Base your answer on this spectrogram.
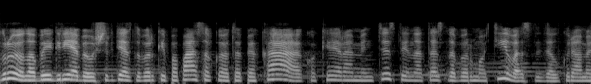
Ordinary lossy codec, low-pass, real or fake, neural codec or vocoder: AAC, 32 kbps; 7.2 kHz; real; none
